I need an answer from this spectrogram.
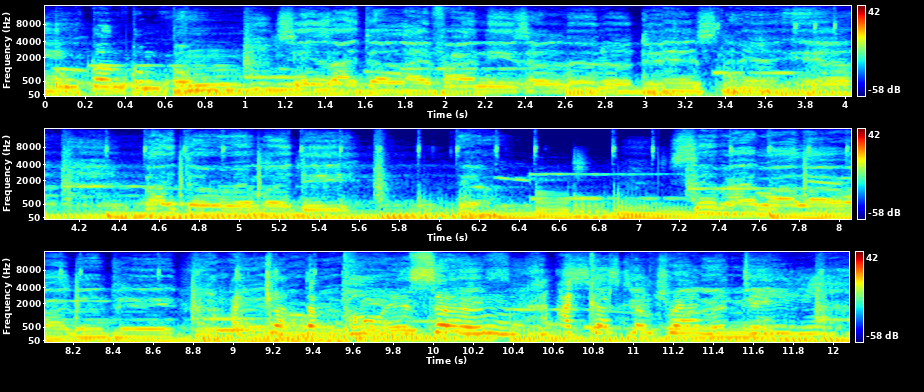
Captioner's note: pitch shift sounds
